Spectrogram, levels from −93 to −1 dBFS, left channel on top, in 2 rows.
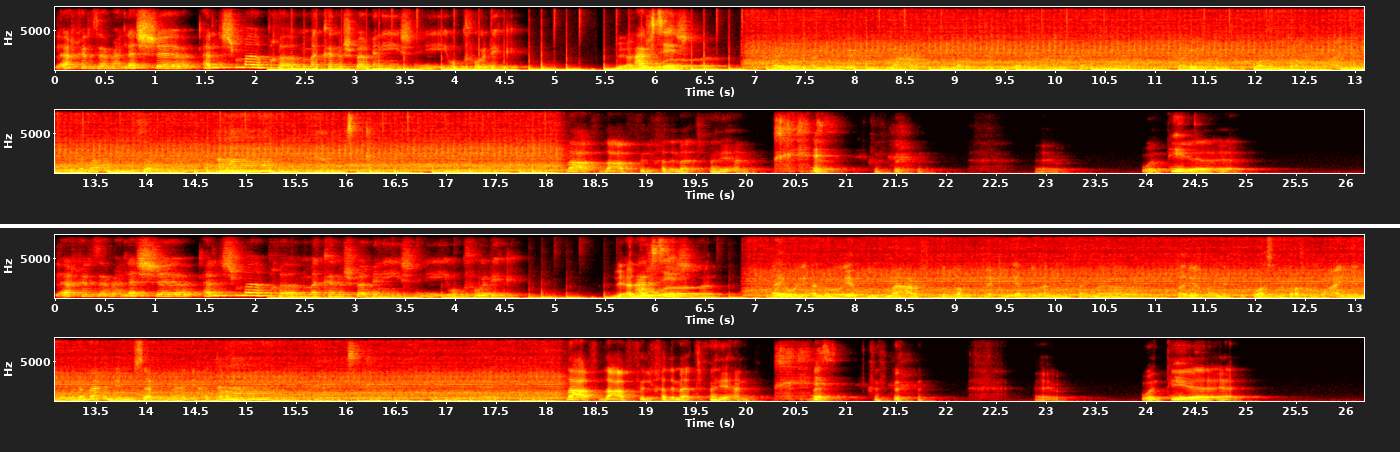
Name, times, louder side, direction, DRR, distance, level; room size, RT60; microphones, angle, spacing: voice 1, 0.0-4.4 5.8-6.3 14.7-15.3 15.6-16.0 20.3-20.8 21.5-21.6 24.2-24.5, left 2 dB, 35° left, 5 dB, 0.9 m, -24 dB
sound 1, 2.1-18.1, left 8 dB, 85° left, 0.3 m, -22 dB
voice 2, 5.6-6.6 7.2-15.5 17.3-17.6 18.2-20.1 20.3-20.8 21.2-21.6 22.3-22.5 22.9-23.1 24.0-24.9, right 3 dB, 45° right, 9 dB, 0.6 m, -26 dB
sound 2, 6.9-18.1, left 1 dB, 55° left, 2.2 m, -27 dB
6.9 x 3.4 x 6.2 m, 0.83 s
head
